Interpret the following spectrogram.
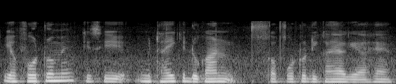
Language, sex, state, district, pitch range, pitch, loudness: Hindi, male, Arunachal Pradesh, Lower Dibang Valley, 125-140 Hz, 135 Hz, -15 LUFS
